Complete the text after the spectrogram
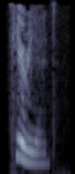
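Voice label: "period", English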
